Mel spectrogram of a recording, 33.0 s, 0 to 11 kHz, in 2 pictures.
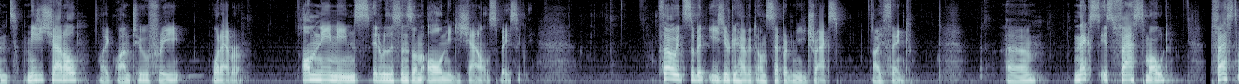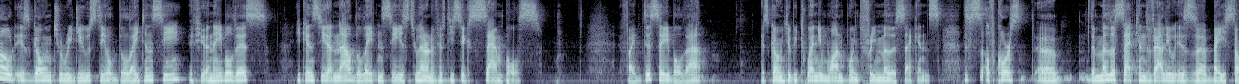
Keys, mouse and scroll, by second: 0.7 click, 1.5 click, 2.0 click, 3.2 click, 3.9 click, 4.3 click, 5.3 click, 6.0 click, 6.5 click, 6.9 click, 8.1 click, 8.6 click, 10.7-12.3 drag, 13.1 click, 19.7 click, 22.7 click, 25.0 click, 26.3 click.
